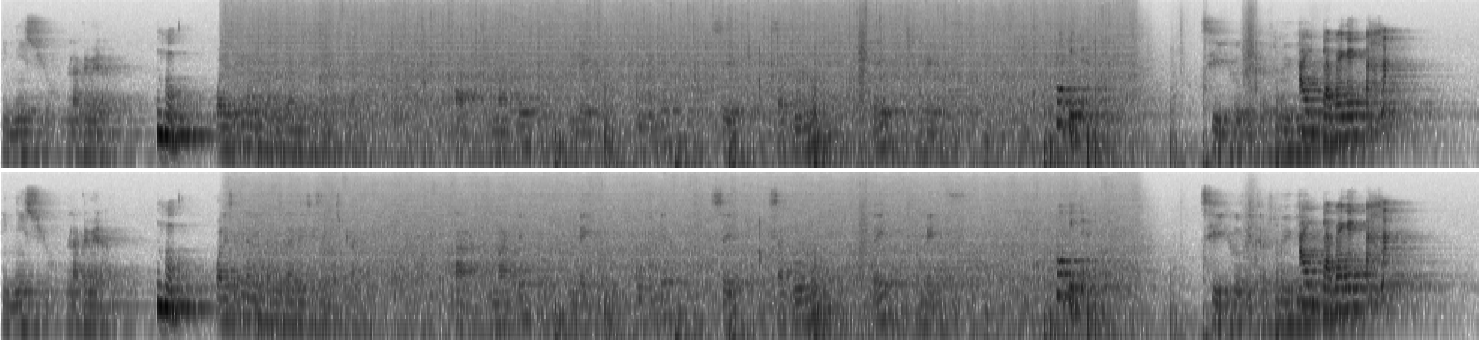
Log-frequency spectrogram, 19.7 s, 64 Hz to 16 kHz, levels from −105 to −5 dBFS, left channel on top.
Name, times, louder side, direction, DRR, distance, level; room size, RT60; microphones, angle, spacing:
voice 1, 0.0-1.5 2.9-4.9 6.1-7.1 7.6-8.0 8.4-9.0 9.5-9.9 10.3-10.9 11.6-11.9 12.2-12.9 16.0-17.5, equal, 25° right, 2 dB, 1.7 m, -33 dB
voice 2, 2.1-2.4 14.1-14.5 17.3-18.5, equal, ahead, 4 dB, 1.0 m, -21 dB
sound 1, 2.9-15.2, left 2 dB, 80° left, 4.2 m, -37 dB
sound 2, 4.6-4.7 5.1-5.9 6.3-6.5 7.0-7.1 7.4-7.7 8.1-8.3 8.8-10.5 10.7-12.3 12.7-14.9 15.2-15.3 15.6-17.7, left 2 dB, 50° left, 0.7 m, -36 dB
15.5 x 9.6 x 9.3 m, 2.1 s
head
